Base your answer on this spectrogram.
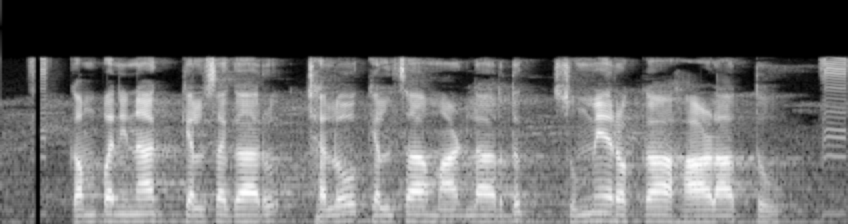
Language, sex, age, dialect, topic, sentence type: Kannada, male, 18-24, Northeastern, banking, statement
